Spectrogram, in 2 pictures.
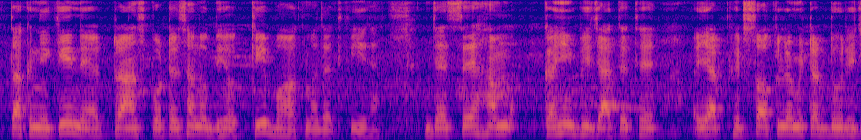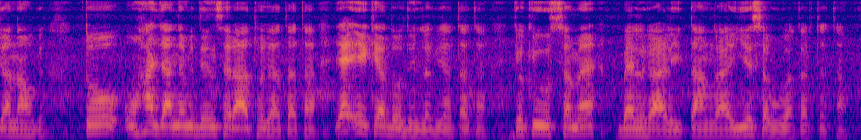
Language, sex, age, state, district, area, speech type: Hindi, male, 18-30, Uttar Pradesh, Sonbhadra, rural, spontaneous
